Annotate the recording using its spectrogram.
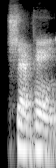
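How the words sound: The word is pronounced the English way. The speaker calls it wrong. "Champagne in English"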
